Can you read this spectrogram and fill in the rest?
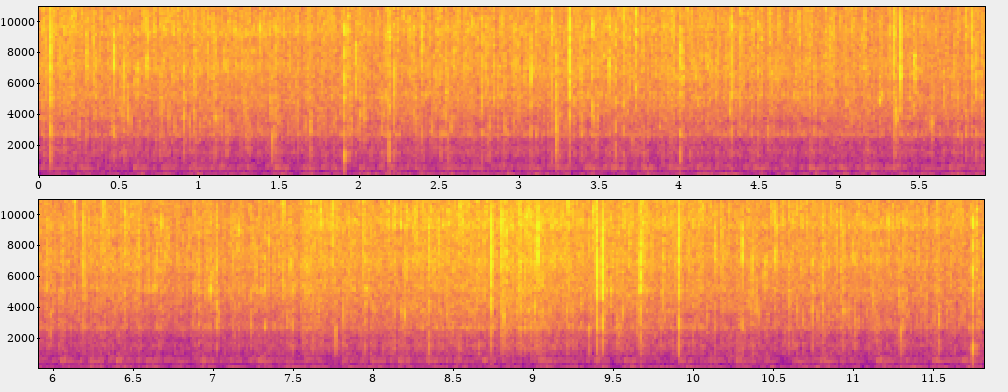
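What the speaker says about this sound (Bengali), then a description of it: "পেঁয়াজটাকে ভালোভাবে নাড়াচাড়া করে ভেজে নিতে হবে আমাকে" Small onions fry lightly in oil while being stirred, a steady dense sizzle running the whole time with scattered soft scrapes and taps of the utensil against the pan, no voices.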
